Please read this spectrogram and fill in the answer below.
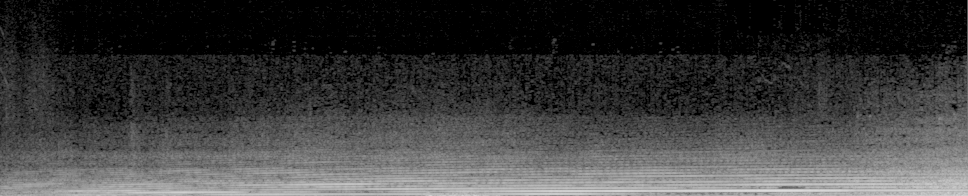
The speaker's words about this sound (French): On dirait une sirène. Qu'est-ce que cette sirène ?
